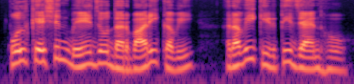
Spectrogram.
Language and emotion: Sindhi, neutral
